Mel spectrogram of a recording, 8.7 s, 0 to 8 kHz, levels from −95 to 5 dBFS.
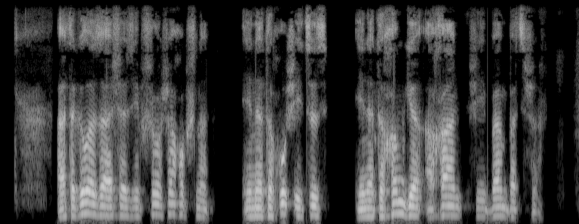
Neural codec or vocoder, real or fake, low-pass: none; real; 7.2 kHz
